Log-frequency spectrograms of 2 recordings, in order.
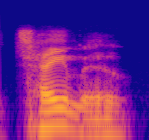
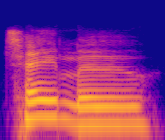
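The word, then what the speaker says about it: Temu: in the ads though they pronounce a teu have you noticed that they don't pronounce a teu they say t t I don't know if it's called TAMU or teu trying to make it sound more expensive in Chinese it probably would be pronounced TAMU yeah yeah because in the ad if you listen to the ad on YouTube whenever it comes on it says TAMU oh oh TAMU it doesn't say teu it says TAMU oh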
